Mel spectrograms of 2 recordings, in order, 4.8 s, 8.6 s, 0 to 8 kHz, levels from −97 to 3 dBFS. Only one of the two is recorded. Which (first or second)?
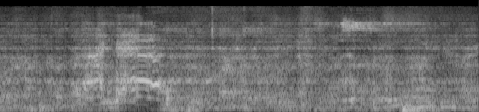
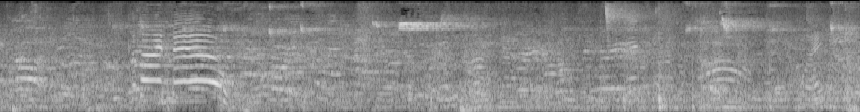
second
